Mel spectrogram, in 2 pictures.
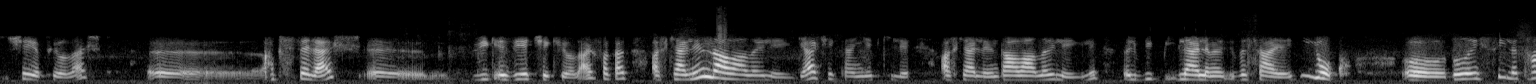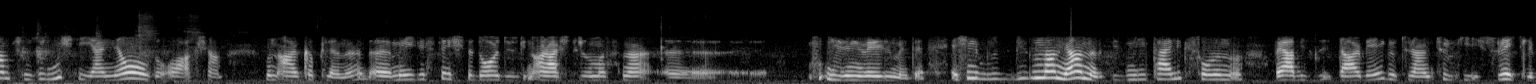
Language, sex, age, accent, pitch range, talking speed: Turkish, female, 40-59, native, 205-340 Hz, 115 wpm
